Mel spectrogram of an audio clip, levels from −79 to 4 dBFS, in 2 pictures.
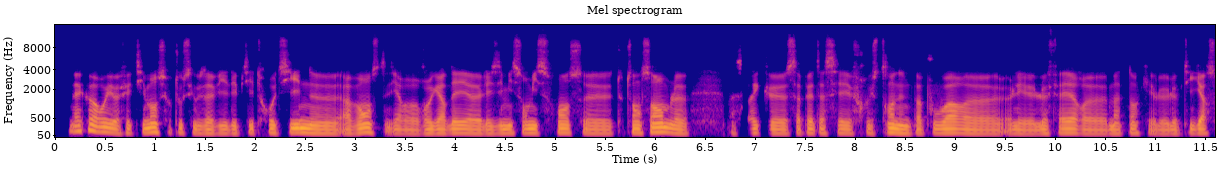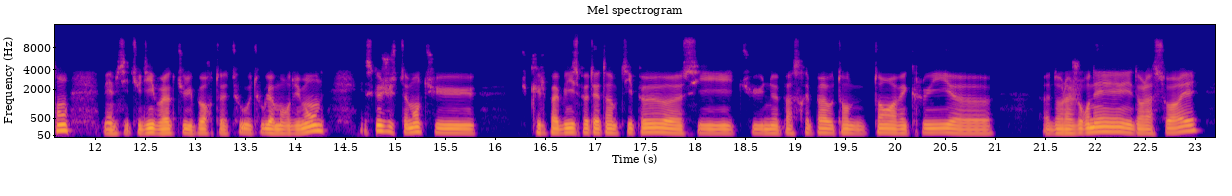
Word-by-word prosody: D'accord. 135 Hz, 0 st, +1 dB
Oui, 120 Hz, -2 st, +4 dB
bah, 100 Hz, -, +3 dB
effectivement, 100 Hz, +5 st, +1 dB
surtout 105 Hz, -1 st, -6 dB
si 100 Hz, -, -7 dB
vous 90 Hz, 0 st, -1 dB
aviez 90 Hz, 0 st, -1 dB
des 90 Hz, -, -2 dB
petites -, -, -7 dB
routines, 105 Hz, +1 st, +3 dB
heu, 90 Hz, -2 st, +1 dB
avant. 100 Hz, +6 st, +3 dB
C'est-à-dire, 90 Hz, -4 st, -6 dB
heu, 85 Hz, -1 st, -2 dB
regarder, 90 Hz, +2 st, +1 dB
heu, 90 Hz, -2 st, +1 dB
les 85 Hz, +1 st, -2 dB
émissions 90 Hz, +1 st, 0 dB
Miss 95 Hz, -1 st, +1 dB
France, 100 Hz, -1 st, -1 dB
heu, 85 Hz, -1 st, -2 dB
toutes -, -, -15 dB
ensemble, 105 Hz, +2 st, +4 dB
heu, 85 Hz, -3 st, -1 dB, 0.4 s
ben, -, -, -15 dB
c'est -, -, -13 dB
vrai 100 Hz, -, -3 dB
que 90 Hz, -2 st, -2 dB
ça 85 Hz, -, -4 dB
peut -, -, -1 dB
être 95 Hz, -, -3 dB
assez 95 Hz, 0 st, -2 dB
frustrant 105 Hz, +6 st, -1 dB
de 95 Hz, -, +4 dB
ne 90 Hz, -, +1 dB
pas 90 Hz, +2 st, -3 dB
pouvoir, 95 Hz, 0 st, +2 dB
heu, 85 Hz, -1 st, -1 dB
les 85 Hz, -2 st, -1 dB
le 85 Hz, +3 st, 0 dB
faire, 95 Hz, 0 st, 0 dB
heu, 85 Hz, -1 st, -2 dB
maintenant 90 Hz, +2 st, -3 dB
qu'il 90 Hz, -, -13 dB
y -, -, -3 dB
a -, -, -5 dB
le 85 Hz, -1 st, -3 dB
le 85 Hz, +1 st, -2 dB
petit 90 Hz, -, -6 dB
garçon. 100 Hz, +12 st, +3 dB, 0.3 s
Même 85 Hz, -1 st, -1 dB
si 85 Hz, -, -7 dB
tu -, -, -4 dB
dis, 105 Hz, +3 st, +5 dB
voilà, 95 Hz, +1 st, +4 dB
que -, -, -17 dB
tu 100 Hz, -, -3 dB
lui 90 Hz, -, +1 dB
portes, 95 Hz, +1 st, -2 dB
heu, 90 Hz, -, -1 dB
tout 100 Hz, +4 st, -2 dB
tout 100 Hz, -, -6 dB
l'amour 90 Hz, -2 st, +3 dB
du 90 Hz, +1 st, 0 dB
monde. 140 Hz, +7 st, +4 dB, 0.4 s
Est-ce -, -, -11 dB
que 145 Hz, -, +5 dB
justement 120 Hz, -3 st, +1 dB
tu 100 Hz, -3 st, 0 dB, 0.4 s
tu -, -, -19 dB
culpabilises 100 Hz, +2 st, +1 dB
peut-être 100 Hz, -1 st, 0 dB
un 100 Hz, -, +2 dB
petit 105 Hz, +3 st, -4 dB
peu, 105 Hz, -, -2 dB, 0.3 s
heu, -, -, 0 dB
si 95 Hz, -1 st, -2 dB
tu 95 Hz, -1 st, -5 dB
ne 95 Hz, 0 st, +1 dB
passerais 90 Hz, -1 st, -6 dB
pas 105 Hz, 0 st, +1 dB
autant 100 Hz, +1 st, -1 dB
de 90 Hz, -2 st, -5 dB
temps 105 Hz, -1 st, +2 dB
avec 95 Hz, -1 st, -2 dB
lui, 105 Hz, +1 st, +1 dB
heu 90 Hz, -2 st, 0 dB, 0.5 s
heu, 90 Hz, -, -4 dB
dans 95 Hz, +2 st, 0 dB
la 95 Hz, -, +3 dB
journée 115 Hz, +5 st, +3 dB
et 100 Hz, -, +2 dB
dans 95 Hz, 0 st, 0 dB
la 95 Hz, -1 st, 0 dB
soirée? 120 Hz, -, 0 dB
95 Hz, 250 wpm, -22 LUFS, 90-100 Hz, 0.5 s, dis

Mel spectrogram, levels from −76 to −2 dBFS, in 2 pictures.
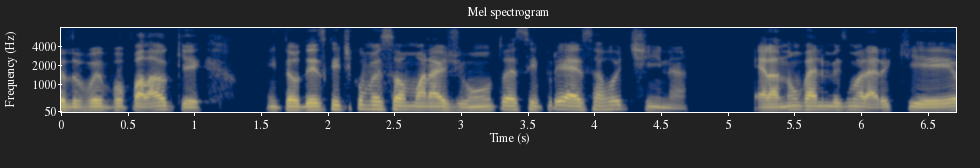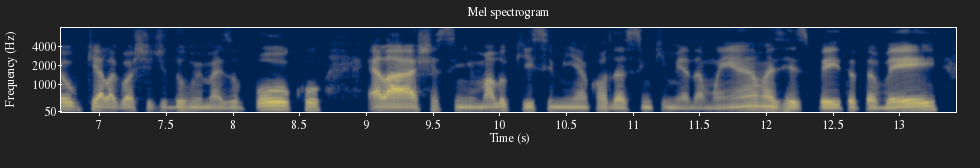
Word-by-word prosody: eu 110 Hz, -, +5 dB
nã 110 Hz, -, -1 dB
vou 115 Hz, +1 st, +1 dB
vou 115 Hz, 0 st, -2 dB
falar 115 Hz, +2 st, +4 dB
o 130 Hz, -, -3 dB
quê? 105 Hz, -3 st, -2 dB, 0.5 s
Então, 110 Hz, +2 st, +1 dB
desde 120 Hz, 0 st, +2 dB
que 140 Hz, -, +1 dB
a -, -, +3 dB
gente 135 Hz, -, -10 dB
começou 135 Hz, -3 st, +1 dB
a -, -, +1 dB
morar 120 Hz, -2 st, +3 dB
junto, 110 Hz, +3 st, -2 dB
é 125 Hz, -, +5 dB
sempre 125 Hz, +3 st, -3 dB
essa 125 Hz, 0 st, +3 dB
rotina, 115 Hz, -10 st, -6 dB, 0.5 s
ela 105 Hz, 0 st, +4 dB
não 125 Hz, +3 st, -2 dB
vai 125 Hz, -1 st, +4 dB
no -, -, -4 dB
mesmo 120 Hz, 0 st, -4 dB
horário 110 Hz, -2 st, +1 dB
que 115 Hz, -, -8 dB
eu, 110 Hz, +4 st, +2 dB
porque 115 Hz, -, -4 dB
ela 105 Hz, -1 st, +1 dB
gosta 105 Hz, +1 st, -5 dB
de 105 Hz, -, -12 dB
dormir 100 Hz, 0 st, -5 dB
mais 95 Hz, 0 st, -6 dB
um 100 Hz, -, -7 dB
pouco, 125 Hz, -1 st, +3 dB, 0.3 s
ela 105 Hz, -1 st, +7 dB
acha, 105 Hz, +1 st, -1 dB
assim, 105 Hz, 0 st, -7 dB
maluquice 110 Hz, +1 st, -4 dB
minha 100 Hz, -1 st, -3 dB
acordar 100 Hz, -1 st, -3 dB
5h30, 95 Hz, +4 st, -4 dB
mas 110 Hz, -3 st, 0 dB
respeita 100 Hz, 0 st, 0 dB
também, 105 Hz, +7 st, +4 dB
110 Hz, 205 wpm, -24 LUFS, 100-120 Hz, 0.5 s, ela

